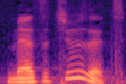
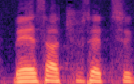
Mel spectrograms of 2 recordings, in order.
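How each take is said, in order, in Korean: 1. 센 강세는 뒤쪽에, 약한 강세는 앞쪽에 와요. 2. 음절을 고르게 읽고, 강세는 없어요. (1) "이렇게 읽는단 말이에요. 뒤쪽에 큰 강세 있고 앞에 작은 강세" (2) "그래요?"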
